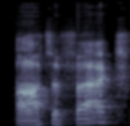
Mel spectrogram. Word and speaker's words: RTFKT: Yeah, so it's Artifact, which is spelled Uh-huh. RTFKT. I can Mhm.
